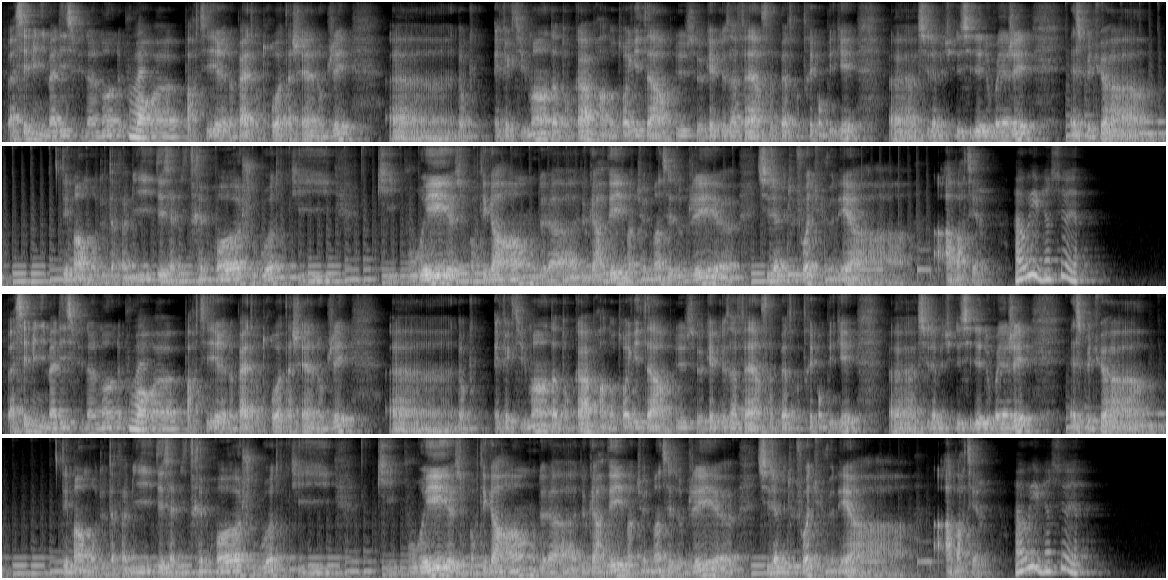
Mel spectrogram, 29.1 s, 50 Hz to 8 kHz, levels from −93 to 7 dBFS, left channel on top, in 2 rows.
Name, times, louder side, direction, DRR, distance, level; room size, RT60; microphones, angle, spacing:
voice 1, 0.0-5.8 6.2-14.8 15.3-18.9 19.2-25.8 26.3-26.8, equal, 10° right, 1 dB, 2.1 m, -26 dB
sound 1, 13.3-26.2, left 2 dB, 75° left, 1.0 m, -33 dB
voice 2, 27.2-28.0, left 1 dB, 30° left, 6 dB, 0.7 m, -22 dB
17.5 x 7.3 x 4.6 m, 0.81 s
head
